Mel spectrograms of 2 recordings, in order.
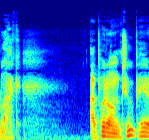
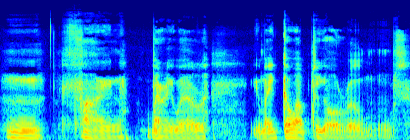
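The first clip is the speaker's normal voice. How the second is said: much lower and softer, drawn-out and languid; Snape voice; 9 semitones lower, 12 dB quieter, slower than usual. Acted. Snape dismissing the couple, low soft drawl. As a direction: purr it like a weary potions master. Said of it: "Professor Snape said".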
